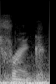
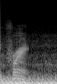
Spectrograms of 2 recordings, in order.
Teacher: If your name is Frank, you hear how I follow through with a little air on that K on the end of Frank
